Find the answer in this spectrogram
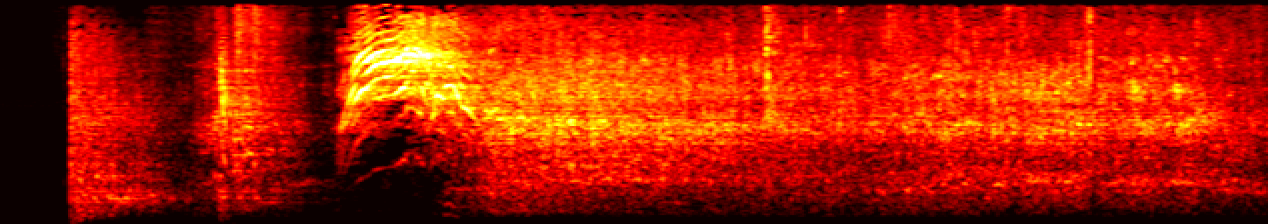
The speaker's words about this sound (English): I'm sorry, but that cat was really getting on my nerves. It's a theatre cat. Theatre cat? Called Lucky.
